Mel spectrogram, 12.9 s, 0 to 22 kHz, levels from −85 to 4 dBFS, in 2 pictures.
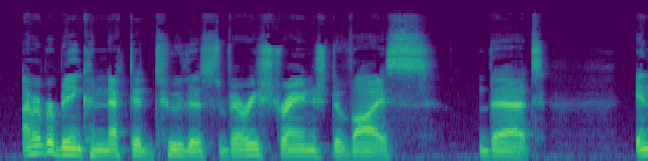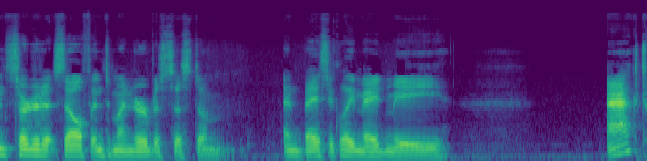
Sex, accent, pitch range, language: male, American, 90-105 Hz, English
